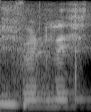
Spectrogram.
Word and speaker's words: schwindelig: या Mir, mir ist schlecht, schwin, schwindelig, या schwindelig, श्विंडलिक, श्विंडलिक ये श्विंडलिश ठीक है, sorry, श्विंडलिश ठीक है, श्विंडलिश schwindelig, हाँ ठीक है।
